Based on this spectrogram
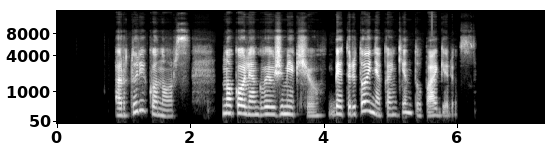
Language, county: Lithuanian, Utena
